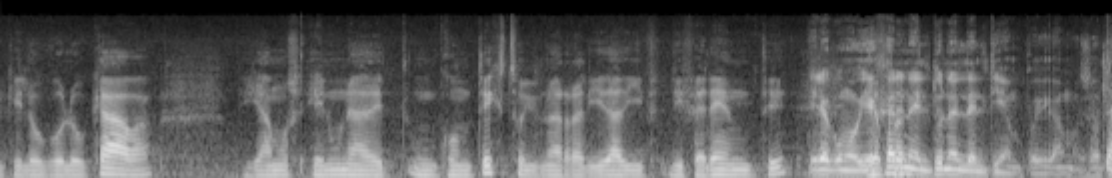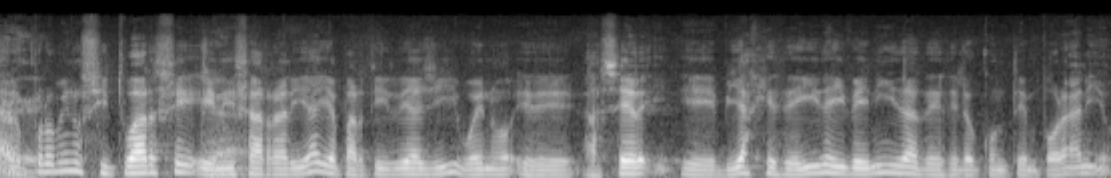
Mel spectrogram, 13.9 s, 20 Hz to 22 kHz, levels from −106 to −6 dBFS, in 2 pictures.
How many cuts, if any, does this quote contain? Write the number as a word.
one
